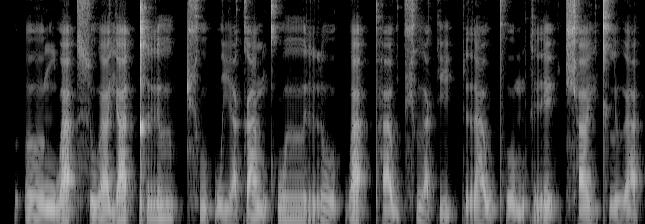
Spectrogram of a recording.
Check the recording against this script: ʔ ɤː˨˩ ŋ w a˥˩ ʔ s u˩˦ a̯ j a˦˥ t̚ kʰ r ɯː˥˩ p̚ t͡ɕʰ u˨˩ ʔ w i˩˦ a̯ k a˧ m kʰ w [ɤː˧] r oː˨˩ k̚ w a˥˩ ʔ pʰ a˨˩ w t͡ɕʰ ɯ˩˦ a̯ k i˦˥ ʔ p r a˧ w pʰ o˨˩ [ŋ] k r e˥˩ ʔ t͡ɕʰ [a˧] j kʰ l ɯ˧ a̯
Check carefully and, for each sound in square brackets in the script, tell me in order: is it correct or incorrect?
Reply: incorrect: ɯː˧, incorrect: m, correct

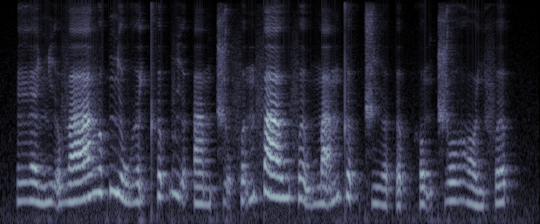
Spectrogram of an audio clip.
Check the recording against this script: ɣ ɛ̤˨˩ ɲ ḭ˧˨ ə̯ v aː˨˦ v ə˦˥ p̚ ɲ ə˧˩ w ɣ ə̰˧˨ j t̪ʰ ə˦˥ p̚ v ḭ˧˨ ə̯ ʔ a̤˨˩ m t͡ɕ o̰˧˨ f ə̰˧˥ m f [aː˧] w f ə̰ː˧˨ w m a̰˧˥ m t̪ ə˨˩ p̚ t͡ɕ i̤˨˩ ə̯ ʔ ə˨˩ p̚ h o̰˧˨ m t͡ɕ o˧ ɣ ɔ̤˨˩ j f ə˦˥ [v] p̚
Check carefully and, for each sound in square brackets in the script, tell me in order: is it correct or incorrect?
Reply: correct, incorrect: none

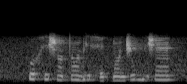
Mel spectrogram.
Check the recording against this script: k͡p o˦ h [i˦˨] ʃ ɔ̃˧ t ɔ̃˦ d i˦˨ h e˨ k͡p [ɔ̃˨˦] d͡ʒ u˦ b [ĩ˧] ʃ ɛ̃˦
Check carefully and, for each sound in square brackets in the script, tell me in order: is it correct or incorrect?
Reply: correct, correct, incorrect: i˧

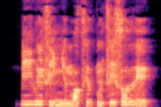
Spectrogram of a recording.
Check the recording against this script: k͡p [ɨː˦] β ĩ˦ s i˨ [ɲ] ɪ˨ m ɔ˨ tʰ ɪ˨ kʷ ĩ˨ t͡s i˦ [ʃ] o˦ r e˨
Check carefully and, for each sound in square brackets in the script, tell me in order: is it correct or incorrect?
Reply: incorrect: iː˦, correct, incorrect: s

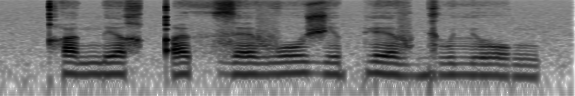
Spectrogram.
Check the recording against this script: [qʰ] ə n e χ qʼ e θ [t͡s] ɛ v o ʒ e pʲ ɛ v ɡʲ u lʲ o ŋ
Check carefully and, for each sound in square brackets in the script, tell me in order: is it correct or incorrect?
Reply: correct, incorrect: z

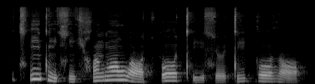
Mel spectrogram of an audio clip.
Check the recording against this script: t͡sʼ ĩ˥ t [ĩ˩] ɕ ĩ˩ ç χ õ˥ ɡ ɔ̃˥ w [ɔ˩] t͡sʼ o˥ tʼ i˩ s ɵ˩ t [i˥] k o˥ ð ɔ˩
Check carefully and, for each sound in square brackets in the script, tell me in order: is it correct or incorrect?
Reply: correct, correct, correct

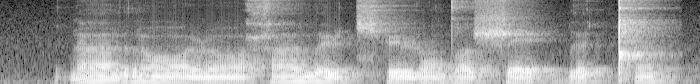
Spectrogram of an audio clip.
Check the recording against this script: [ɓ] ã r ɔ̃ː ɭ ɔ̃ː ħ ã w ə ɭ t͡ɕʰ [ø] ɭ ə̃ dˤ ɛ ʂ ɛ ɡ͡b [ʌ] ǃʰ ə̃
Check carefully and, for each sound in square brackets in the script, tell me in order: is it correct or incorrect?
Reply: incorrect: ɗ, correct, incorrect: ə

